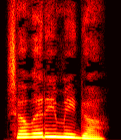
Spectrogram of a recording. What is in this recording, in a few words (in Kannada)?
"ಚವರಿಮಿಗ", kannada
